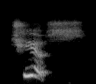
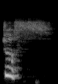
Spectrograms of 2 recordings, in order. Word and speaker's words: tschüss: Cheers. So don't say tschüss. Don't say tschüss. Say cheers. Cheers.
